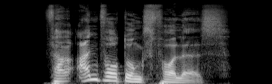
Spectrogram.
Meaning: strong/mixed nominative/accusative neuter singular of verantwortungsvoll
- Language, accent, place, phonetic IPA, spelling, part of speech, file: German, Germany, Berlin, [fɛɐ̯ˈʔantvɔʁtʊŋsˌfɔləs], verantwortungsvolles, adjective, De-verantwortungsvolles.ogg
